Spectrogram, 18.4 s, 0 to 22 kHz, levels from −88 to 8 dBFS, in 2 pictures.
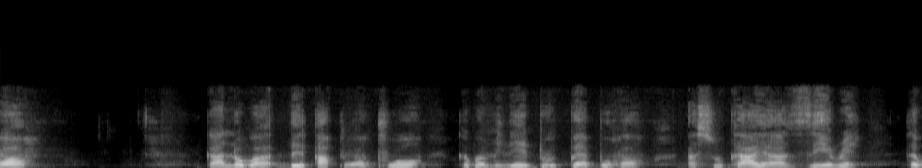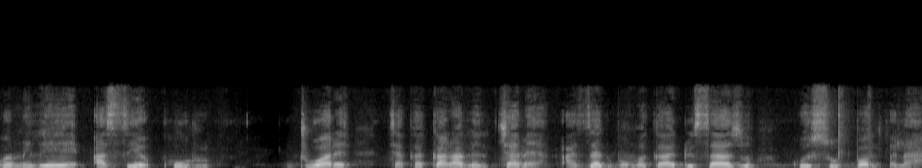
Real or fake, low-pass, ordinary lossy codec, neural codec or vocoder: fake; 10.8 kHz; AAC, 48 kbps; codec, 24 kHz, 0.9 kbps, WavTokenizer, small release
